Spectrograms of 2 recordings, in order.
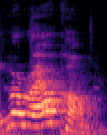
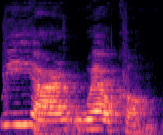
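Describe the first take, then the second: First: It is said quickly with sounds dropped. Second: Every word is said fully and clearly.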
